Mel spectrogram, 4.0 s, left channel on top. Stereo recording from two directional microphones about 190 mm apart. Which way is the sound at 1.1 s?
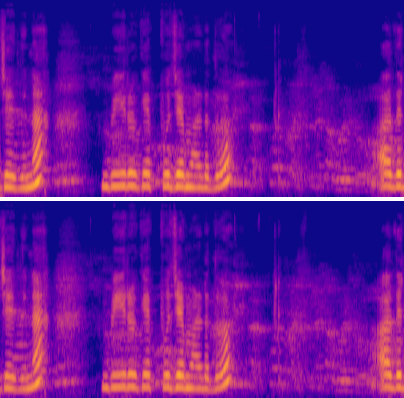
25° left (ahead or behind).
